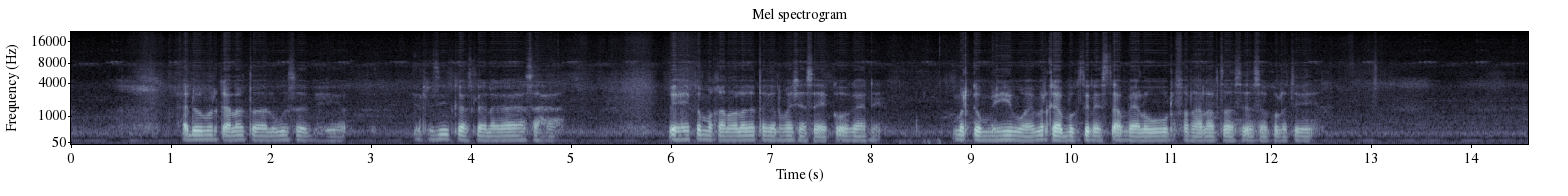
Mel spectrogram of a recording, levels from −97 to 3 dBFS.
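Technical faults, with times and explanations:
Throughout, crude rate conversion: the speech carries a faint gritty fizz, roughly 30 dB down, from samples dropped without filtering in what sounds like a 48 kHz to 44.1 kHz change.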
